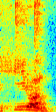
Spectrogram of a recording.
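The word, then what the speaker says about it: Girón: 이제 다 정리하고 요거의 희론, 요거 G자를 H로 발음합니다. 요 희론인데 미국에서 말할 때 피그스만 침공이라고 유명한 침공이 하는데 침공이 있었어요. 근데 이걸 걔들이 왜 돼지꼬리 많이 갖는지 몰라도 이 사람들은 희론이라고 해요.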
